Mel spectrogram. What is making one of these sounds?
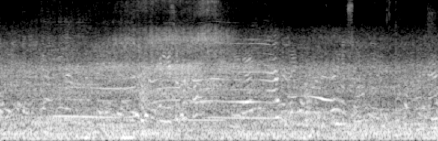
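A crowd of men and women talk over one another close by, outdoors.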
